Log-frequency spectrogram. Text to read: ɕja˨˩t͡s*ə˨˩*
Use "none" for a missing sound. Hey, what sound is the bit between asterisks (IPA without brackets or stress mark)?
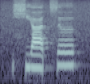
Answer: ə˦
